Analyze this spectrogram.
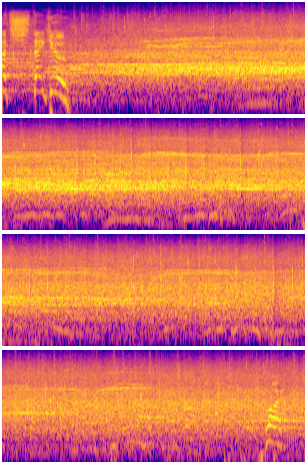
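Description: A large crowd cheers, whistles and claps in a large echoing hall.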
